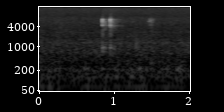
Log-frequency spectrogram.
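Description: Near silence: room tone with a close pair of faint clicks just under a second in and a weaker click about half a second later.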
